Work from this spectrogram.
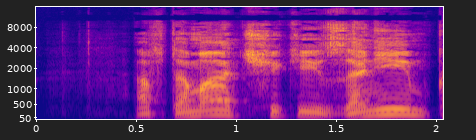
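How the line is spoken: Shout. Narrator (Russian): крикнул он

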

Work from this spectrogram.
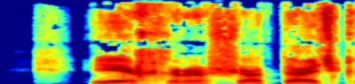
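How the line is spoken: Muttering under breath. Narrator (Russian): бормотал он себе под нос

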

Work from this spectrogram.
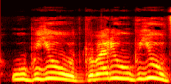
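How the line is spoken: Shout. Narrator (Russian): закричал Евграф

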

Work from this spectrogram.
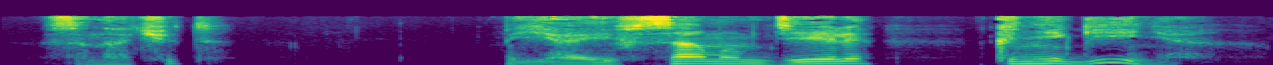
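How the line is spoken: Mocking whisper to herself. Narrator (Russian): прошептала Настасья Филипповна про себя, как бы насмешливо

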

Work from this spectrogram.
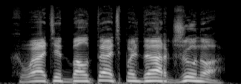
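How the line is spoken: Shout. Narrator (Russian): выкрикнул Равус

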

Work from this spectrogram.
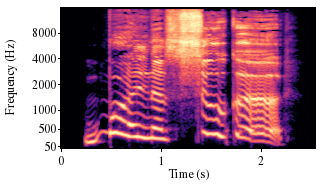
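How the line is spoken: Howling in pain. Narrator (Russian): взвыл Модест

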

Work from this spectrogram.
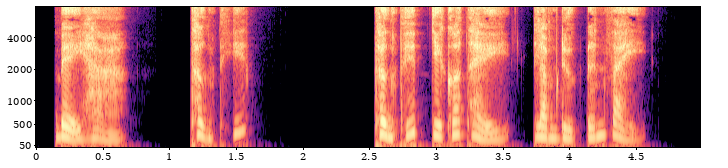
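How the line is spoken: Sigh, soft whisper. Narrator (Vietnamese): thở dài một tiếng, rồi khẽ thì thầm

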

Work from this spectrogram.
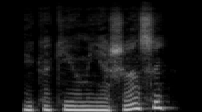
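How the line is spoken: Slightly trembling question. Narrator (Russian): немного дрожащим голосом поинтересовалась Алиса

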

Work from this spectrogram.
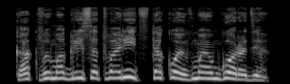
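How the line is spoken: Yelling in anger. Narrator (Russian): орал он паукам

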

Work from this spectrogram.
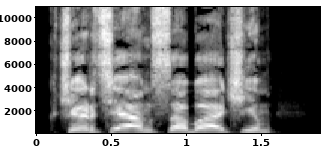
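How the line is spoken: Yelled. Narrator (Russian): заорал

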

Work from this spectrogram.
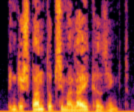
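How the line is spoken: Whispered. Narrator (German): flüstert Elsa Greicht mir zu

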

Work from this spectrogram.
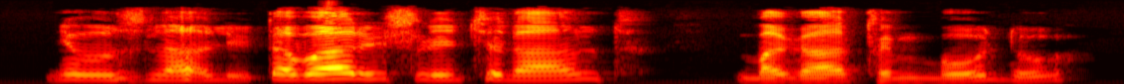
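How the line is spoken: Groan. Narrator (Russian): простонали

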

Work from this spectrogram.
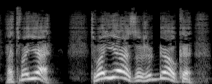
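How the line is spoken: Sudden shout. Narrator (Russian): вдруг закричал Казик

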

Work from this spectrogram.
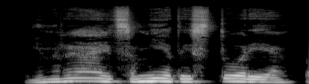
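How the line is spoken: Whisper. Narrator (Russian): прошептал Кумар

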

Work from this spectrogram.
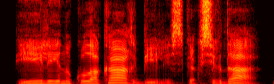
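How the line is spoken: Low amused chuckle. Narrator (Russian): усмехнулся вполголоса Александр Васильевич

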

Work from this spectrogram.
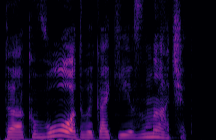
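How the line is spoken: Booming prince. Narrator (Russian): прогудел князь

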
